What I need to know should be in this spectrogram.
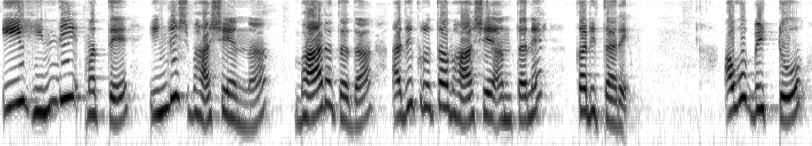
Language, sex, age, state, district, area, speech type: Kannada, female, 30-45, Karnataka, Shimoga, rural, spontaneous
